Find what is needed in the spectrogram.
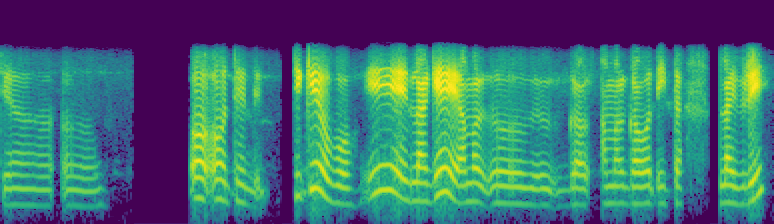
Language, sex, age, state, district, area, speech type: Assamese, female, 30-45, Assam, Goalpara, urban, conversation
